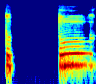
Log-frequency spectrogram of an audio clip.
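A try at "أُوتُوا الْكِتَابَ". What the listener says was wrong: উ তুল পড়ে না, তুল, উ তুল, উ তুল কিতাবা, উ তুল কিতাবা, উ তুল কিতাবা।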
